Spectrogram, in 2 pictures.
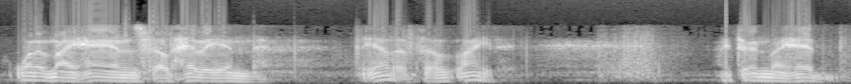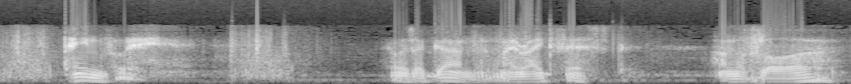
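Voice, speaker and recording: An actor playing a world-weary, hard-boiled investigator in an old radio noir drama, speaking in terse, dry phrases. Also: male voice, very deep voice, gravelly, exaggerated voice. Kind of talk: old-time radio noir narration and acting. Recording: muffled old radio recording.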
